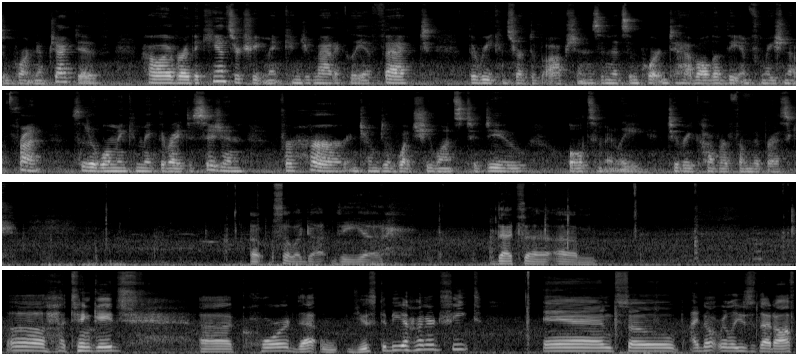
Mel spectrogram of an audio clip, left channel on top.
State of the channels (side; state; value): both; different; correlation 0.00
